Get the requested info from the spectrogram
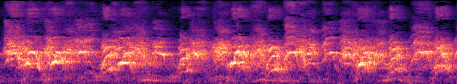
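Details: Several seven-week-old Yorkshire Terrier foster puppies, kept with their mother Maddie and Trouble, a Golden Retriever mix puppy; an unbroken chorus of thin, squeaky barks and whines pulses rapidly for the whole stretch.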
